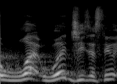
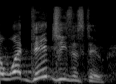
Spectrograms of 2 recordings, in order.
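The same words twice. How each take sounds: First: "what WOULD Jesus do?" with would lifted on a rise; stress on would. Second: "what DID Jesus do?" with did punched and the tune falling; stress on did. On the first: Preacher contrasting the bracelet slogan, stress on would. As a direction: lean on WOULD, rising like a question. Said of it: "it's not a". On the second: Preacher correcting the slogan for the congregation, stress on did. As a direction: hit DID hard and drop at the end. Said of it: "It's a". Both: Shown as a demonstration.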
